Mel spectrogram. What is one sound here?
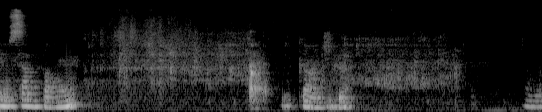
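Water splashes and trickles in a basin.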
